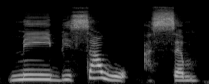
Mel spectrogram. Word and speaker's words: Miribisa wo asem: That is how you write it. But when you are pronouncing it, you pronounce it as Mibisa wo asem. That's the one in brackets, bolding in brackets.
